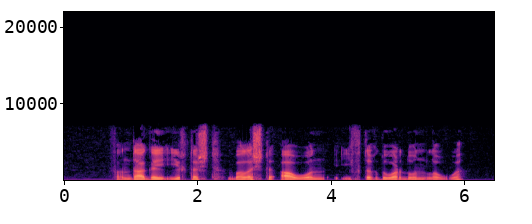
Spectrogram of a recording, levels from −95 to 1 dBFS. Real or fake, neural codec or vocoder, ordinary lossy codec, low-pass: real; none; AAC, 64 kbps; 7.2 kHz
